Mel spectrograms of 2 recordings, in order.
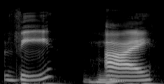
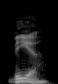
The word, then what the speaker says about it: Via: V I A Via. It was VI, but I was called Via my whole life.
